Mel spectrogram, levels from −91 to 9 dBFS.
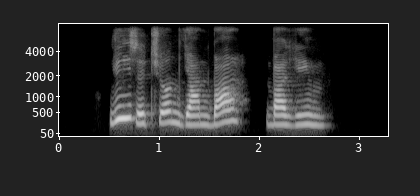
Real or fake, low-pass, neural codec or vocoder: fake; 7.2 kHz; autoencoder, 22.05 kHz, a latent of 192 numbers a frame, VITS, trained on one speaker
